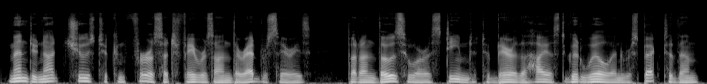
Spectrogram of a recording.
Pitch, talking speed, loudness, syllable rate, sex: 110 Hz, 230 wpm, -20 LUFS, 6.0 syllables/s, male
